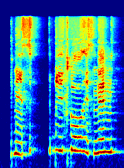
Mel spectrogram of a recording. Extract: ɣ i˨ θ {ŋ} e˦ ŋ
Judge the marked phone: correct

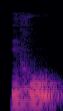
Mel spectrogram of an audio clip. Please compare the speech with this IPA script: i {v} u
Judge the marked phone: correct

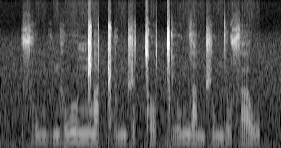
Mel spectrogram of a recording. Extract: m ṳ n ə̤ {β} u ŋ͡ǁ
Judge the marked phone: incorrect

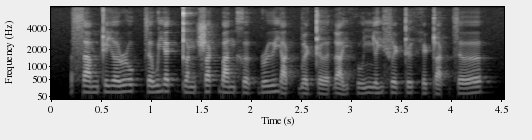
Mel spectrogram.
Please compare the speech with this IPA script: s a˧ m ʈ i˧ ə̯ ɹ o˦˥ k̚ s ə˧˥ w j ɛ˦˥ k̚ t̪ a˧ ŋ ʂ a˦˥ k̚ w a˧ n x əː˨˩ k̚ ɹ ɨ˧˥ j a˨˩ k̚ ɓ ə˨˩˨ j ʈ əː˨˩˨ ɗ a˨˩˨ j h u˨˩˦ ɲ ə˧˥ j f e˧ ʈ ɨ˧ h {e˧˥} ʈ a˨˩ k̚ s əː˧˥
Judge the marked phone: correct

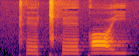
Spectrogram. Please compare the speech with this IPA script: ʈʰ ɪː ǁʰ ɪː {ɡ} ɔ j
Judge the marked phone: correct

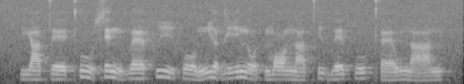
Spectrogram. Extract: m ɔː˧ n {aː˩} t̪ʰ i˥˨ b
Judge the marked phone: correct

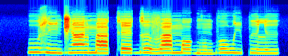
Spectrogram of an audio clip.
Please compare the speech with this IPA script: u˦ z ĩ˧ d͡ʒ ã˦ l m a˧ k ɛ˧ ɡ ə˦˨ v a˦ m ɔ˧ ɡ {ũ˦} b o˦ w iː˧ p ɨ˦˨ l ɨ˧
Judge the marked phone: incorrect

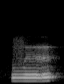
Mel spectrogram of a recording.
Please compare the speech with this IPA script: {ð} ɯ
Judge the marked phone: incorrect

